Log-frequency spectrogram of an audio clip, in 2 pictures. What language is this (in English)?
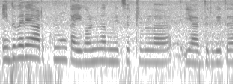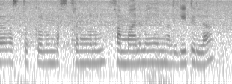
Malayalam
